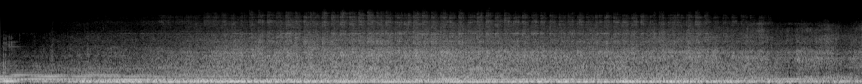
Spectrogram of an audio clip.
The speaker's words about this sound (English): In some parts of the country right now, that sound, hydraulic drills and compressors used in fracking, is a constant presence. In Texas, the Dakotas, Pennsylvania, and other places too,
